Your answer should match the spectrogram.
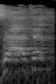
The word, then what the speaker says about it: Zagat: I never know how to say it. Zagat. That's how we say it in Texas.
